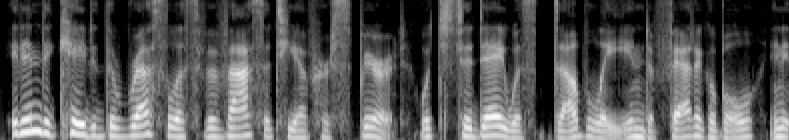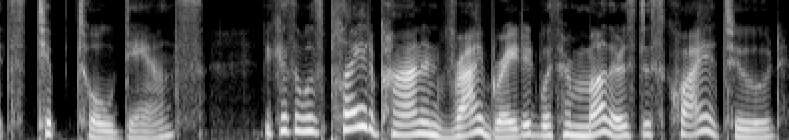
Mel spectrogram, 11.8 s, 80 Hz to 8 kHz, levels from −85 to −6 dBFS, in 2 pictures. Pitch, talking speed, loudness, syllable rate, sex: 190 Hz, 150 wpm, -18 LUFS, 5.0 syllables/s, female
